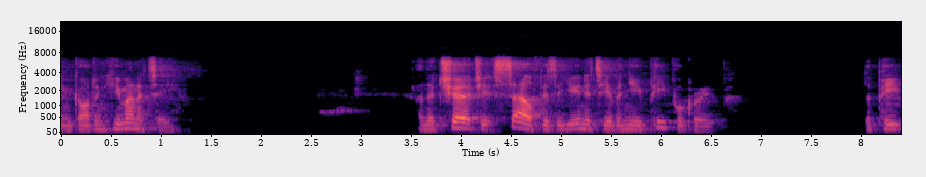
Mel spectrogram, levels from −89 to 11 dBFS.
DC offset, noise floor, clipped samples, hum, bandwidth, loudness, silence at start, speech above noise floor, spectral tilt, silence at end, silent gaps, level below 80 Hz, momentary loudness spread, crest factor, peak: under 0.1%; under -90 dBFS; under 0.1%; none; 7.6 kHz; -27 LUFS; 0 s; over 61 dB; -2 dB/octave; 0 s; 1.56-2.52 s, 6.90-7.97 s; -82 dBFS; 20 LU; 24 dB; -8 dBFS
